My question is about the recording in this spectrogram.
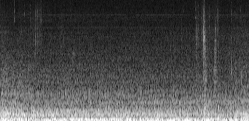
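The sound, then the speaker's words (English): A steady low rumble of heavy road traffic fills the background, a continuous wash of engine and tyre noise from vehicles going by, with faint higher hiss flickering now and then. “Wow, there's a lot of traffic today.”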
